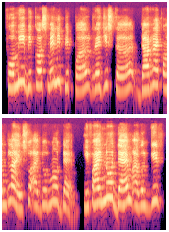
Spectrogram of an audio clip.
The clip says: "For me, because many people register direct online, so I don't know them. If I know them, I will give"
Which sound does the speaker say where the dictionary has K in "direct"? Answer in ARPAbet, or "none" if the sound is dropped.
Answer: K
